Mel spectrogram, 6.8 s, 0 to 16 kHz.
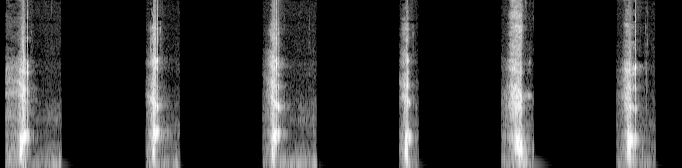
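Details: Repeated hiccups, sometimes violent and loud, sometimes silent, recorded over February 2020 (audio only): six abrupt, sharp hiccups about a second apart, each a short gulping click with silence between.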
